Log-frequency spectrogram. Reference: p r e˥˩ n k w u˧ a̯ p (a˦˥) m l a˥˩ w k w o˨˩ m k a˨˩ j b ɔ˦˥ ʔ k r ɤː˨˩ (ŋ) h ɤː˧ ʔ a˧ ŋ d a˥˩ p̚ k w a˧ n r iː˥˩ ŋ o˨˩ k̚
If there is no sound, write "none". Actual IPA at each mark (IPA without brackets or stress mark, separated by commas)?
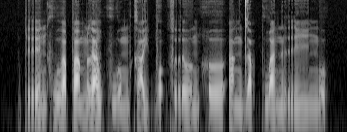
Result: a˦˥, ŋ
